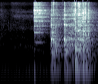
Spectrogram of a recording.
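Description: Breakfast dishes handled in a home kitchen: a sudden clatter of plates, pots and cutlery with bright clinks, several overlapping knocks of metal and ceramic close by, with no talking.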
